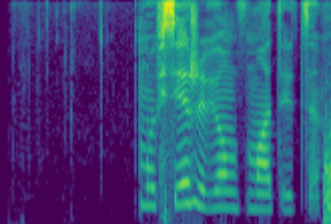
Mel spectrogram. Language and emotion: Russian, neutral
